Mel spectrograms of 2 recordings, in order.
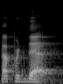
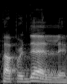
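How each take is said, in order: First: It is said with an American pronunciation. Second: It is said with an Italian pronunciation. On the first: "since we're here in America, we're gonna pronounce it" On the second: "in its original Italiano"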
